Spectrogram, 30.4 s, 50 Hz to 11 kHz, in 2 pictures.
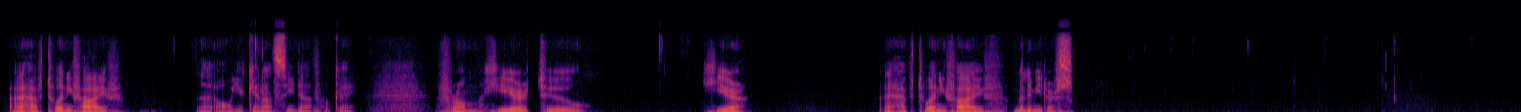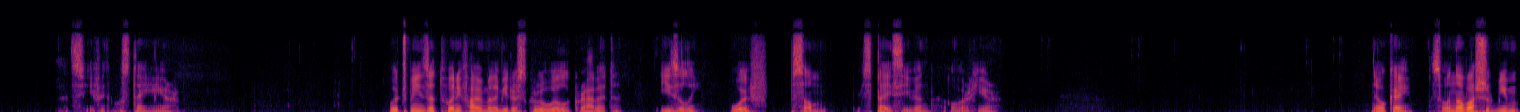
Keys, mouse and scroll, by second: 0.4 click, 2.2 click, 2.8 click, 3.7 drag, 4.6 click, 5.0 drag, 5.0-5.7 right drag, 6.8-7.3 drag, 11.4-11.9 middle drag, 11.9-13.3 right drag, 14.7-16.1 drag, 20.2-21.4 right drag, 21.7 click, 25.1 click, 25.6 click, 26.5 click, 26.9-28.3 right drag, 28.5 click, 29.0-30.0 right drag.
